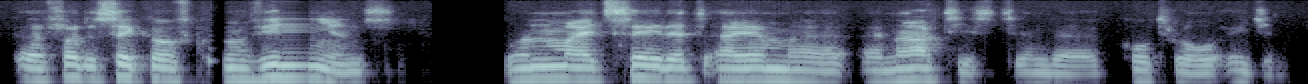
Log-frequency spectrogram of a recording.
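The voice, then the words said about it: Portuguese accent. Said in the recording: “I am from Portugal ... You might notice it from my accent.”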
